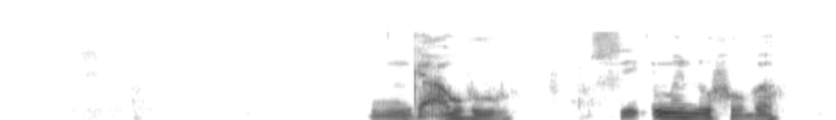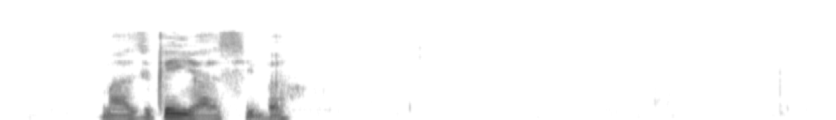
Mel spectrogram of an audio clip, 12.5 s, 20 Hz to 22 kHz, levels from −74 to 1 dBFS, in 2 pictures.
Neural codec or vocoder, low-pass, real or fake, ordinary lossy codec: none; 7.2 kHz; real; MP3, 32 kbps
